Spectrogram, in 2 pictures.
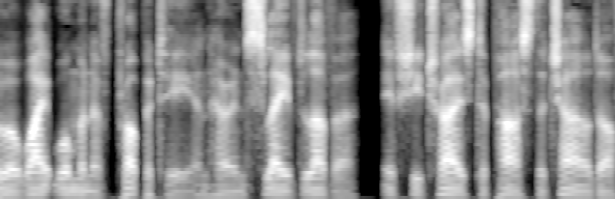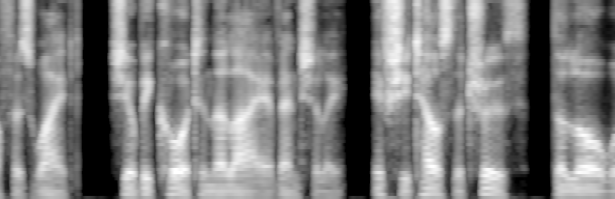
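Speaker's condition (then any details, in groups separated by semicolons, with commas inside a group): No condition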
